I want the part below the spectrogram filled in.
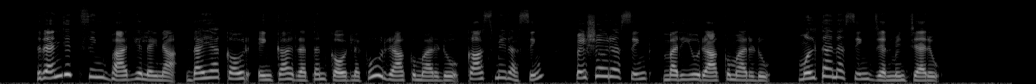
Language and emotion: Telugu, neutral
